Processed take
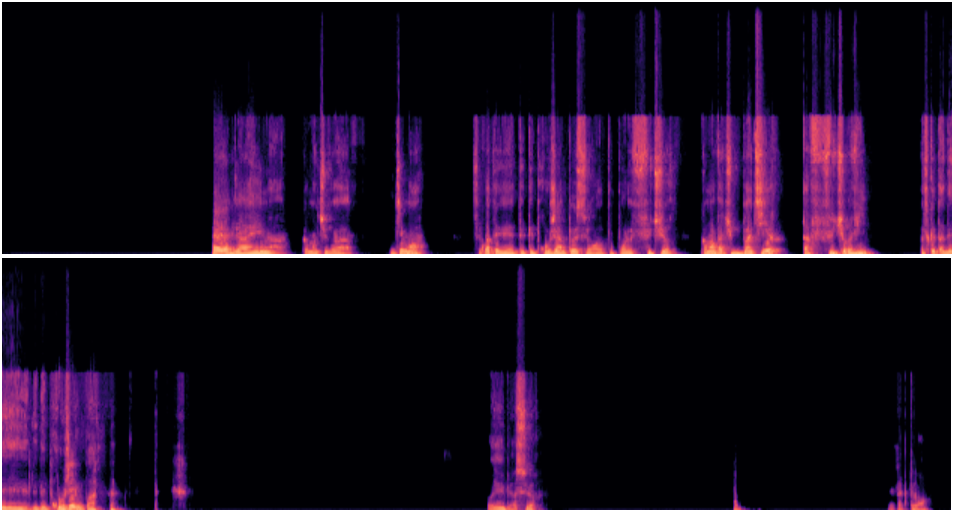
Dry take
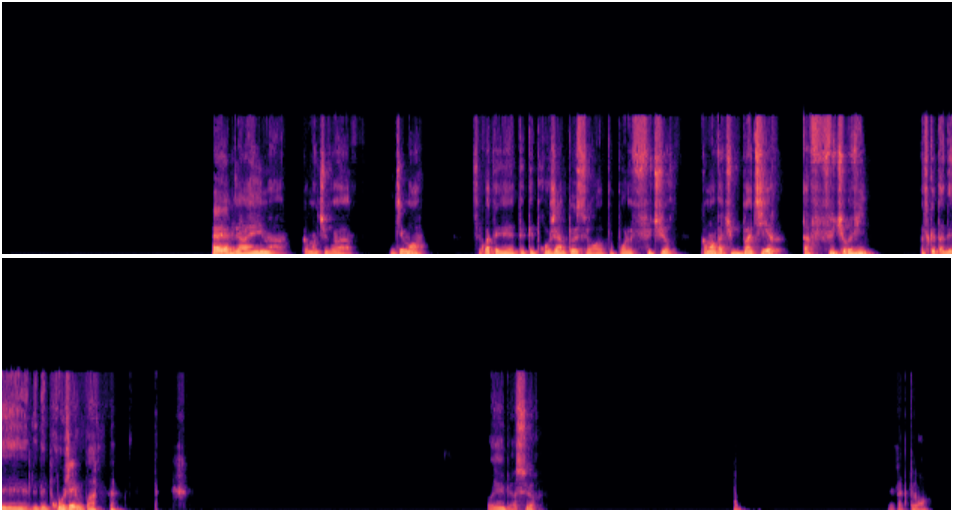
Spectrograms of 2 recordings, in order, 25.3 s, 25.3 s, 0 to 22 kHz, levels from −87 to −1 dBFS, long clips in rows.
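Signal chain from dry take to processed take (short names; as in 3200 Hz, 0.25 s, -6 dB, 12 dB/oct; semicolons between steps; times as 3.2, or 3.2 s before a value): soft clip -14 dBFS, distortion -15 dB; gain +3.5 dB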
